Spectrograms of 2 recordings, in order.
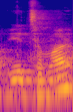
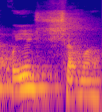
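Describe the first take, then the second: First: क्षमा begun with a "chh" sound; wrong pronunciation. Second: क्षमा begun with a "sh" sound; correct pronunciation. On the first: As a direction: say क्षमा as "chhama". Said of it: "ये गलत होगा". (क्षमा को "छमा" बोलें) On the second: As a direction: say क्षमा as "kshama", with a hissed start. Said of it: "ये सही होगा". (क्षमा को "क्ष" की ध्वनि से बोलें) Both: Shown as a demonstration.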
